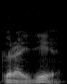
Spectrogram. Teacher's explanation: 이 한 단어 내에서 아이디어에서 뒤에 액센트가 있지 않습니까?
